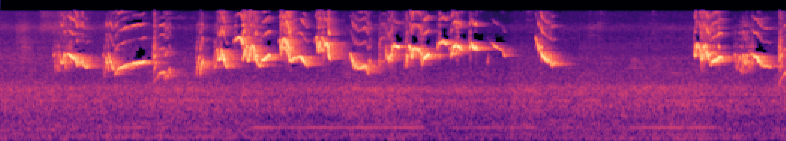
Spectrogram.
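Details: Short, lively phrases of high, sweet, downslurred whistles and chirps from a yellow-fronted canary, separated by brief gaps, with a faint low electrical-sounding hum.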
